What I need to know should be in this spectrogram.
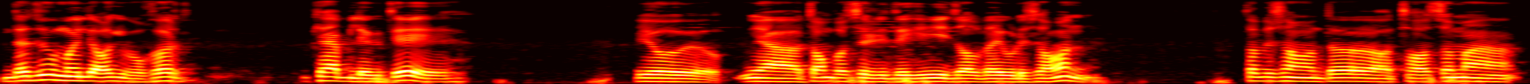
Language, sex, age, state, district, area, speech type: Nepali, male, 45-60, West Bengal, Darjeeling, rural, spontaneous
